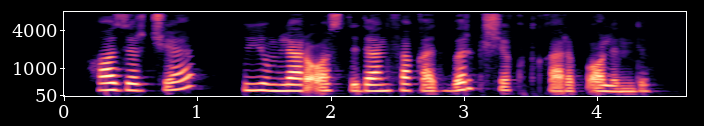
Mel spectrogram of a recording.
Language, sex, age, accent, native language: Uzbek, female, 18-24, Namangan, Uzbek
